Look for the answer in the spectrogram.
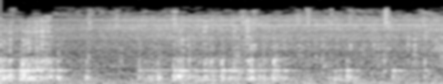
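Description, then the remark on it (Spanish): A coffee maker gurgles and slurps as it brews, a steady run of low bubbling, sputtering bursts with no one talking. “¿Escuchen la cafetera?”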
